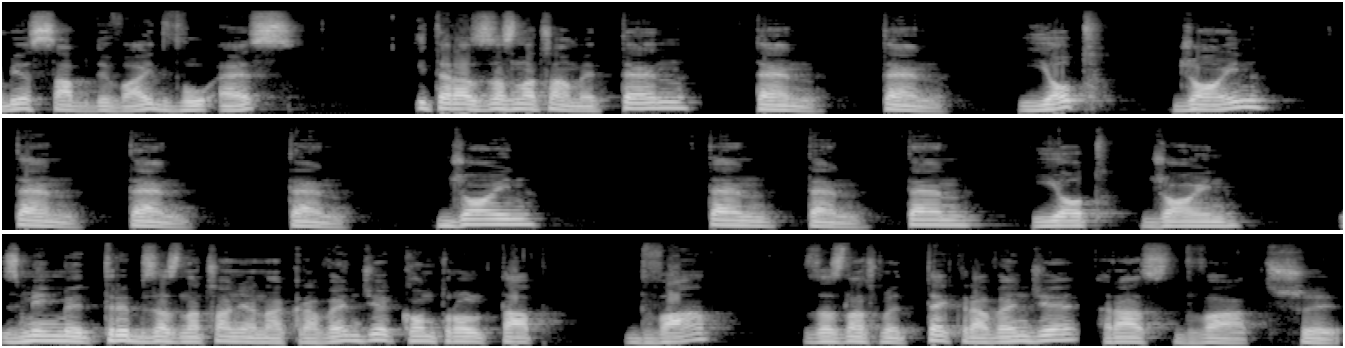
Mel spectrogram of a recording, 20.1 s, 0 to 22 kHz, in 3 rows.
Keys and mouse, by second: 0.8 w, 1.0 s, 2.9 right click, 3.5 shift+right click, 5.1 j, 6.5 right click, 6.7 shift+right click, 8.0 shift+double right click, 8.9 j, 10.0 right click, 10.3 right click, 10.5 shift+double right click, 11.9 j, 15.8 ctrl+Tab, 16.5 2, 17.6 right click, 18.1 shift+right click.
